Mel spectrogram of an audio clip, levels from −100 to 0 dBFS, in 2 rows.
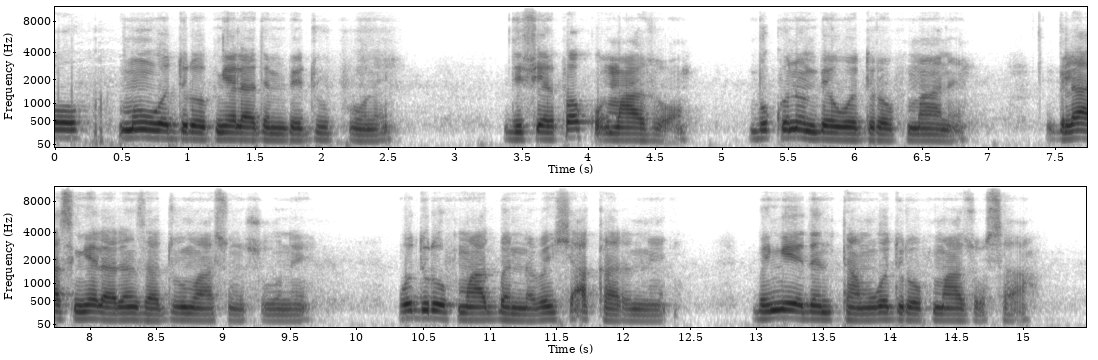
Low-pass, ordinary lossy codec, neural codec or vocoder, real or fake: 9.9 kHz; Opus, 24 kbps; none; real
